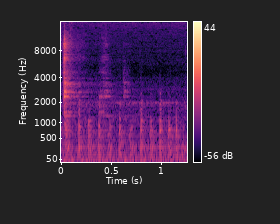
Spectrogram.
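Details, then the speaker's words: Jaguar XFR-S supercharger during a rebuild: light, irregular metallic clinking rattle about five or six times a second. There is heavy play in the front two snout bearings, and replacing them is recommended. "However, there's a lot of play in these front bearings, and that's making the charger sound quite nasty. You hear it rattling? Yeah, that's pretty heavy."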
